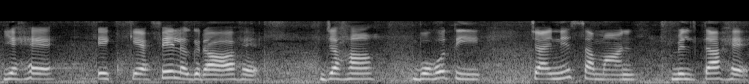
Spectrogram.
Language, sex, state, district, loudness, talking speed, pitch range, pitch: Hindi, female, Haryana, Jhajjar, -16 LUFS, 105 wpm, 235-260 Hz, 250 Hz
